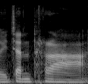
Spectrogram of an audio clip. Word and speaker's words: จันทรา: จันทรา จันทรา นะ ครับ คำ นี้ เนาะ ทรา นะ ครับ ออก เสียง เป็น คำ ควบ กรรม แท้ เลย จันทรา นะ ครับ ไม่ ออก จันทรานะ ลูก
